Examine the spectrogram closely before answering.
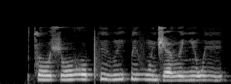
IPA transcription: t͡s oː˨ ʃ oː˨˦ ɣ o˦ pʰ i˦˨ β ĩ˦ k͡p i˦ v ũ˦ d͡ʒ ɛ˨ β e˨ ɲ ĩ˨ w iː˨

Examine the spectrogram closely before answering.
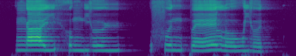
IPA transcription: ŋ aː˥ j h ʊ˥ ŋ j ɵ˥ ɥ | f ɵ˧ n p ɛː˨˥ l o˨˧ w j ɵ˨ t̚

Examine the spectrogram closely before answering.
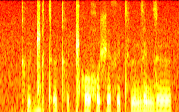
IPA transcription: kʰ ɨ ɡ͡ǁ i tʼ ɘ kʰ ɘ ǁʰ o χʷ ɨ ʃ e θ i tʰ ɨ n z e n z ɘ

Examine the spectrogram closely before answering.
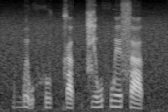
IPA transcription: ɓ ə̰˧˨ w h u˨˩ t̚ k a˨˩ t̚ t͡ɕ ə˨˦ w h w e˨˦ s a˨˩ t̚

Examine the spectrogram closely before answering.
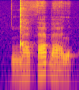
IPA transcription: ŋ͡ǃ æ θ æ b æ l

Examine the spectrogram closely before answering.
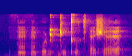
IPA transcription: θ æ̃ θ æ̃ p o ɖ ɒ p ɖ e kʼ o t͡sʼ æ ʃ æ

